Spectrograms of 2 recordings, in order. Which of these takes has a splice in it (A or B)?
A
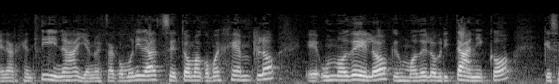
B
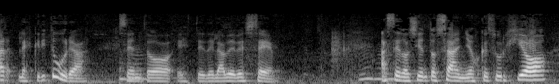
B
